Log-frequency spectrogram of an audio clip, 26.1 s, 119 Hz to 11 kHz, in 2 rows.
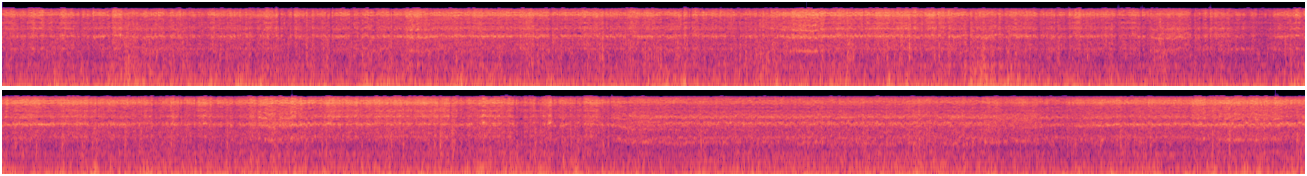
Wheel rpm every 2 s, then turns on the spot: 230, 230, 230, 230, 230, 230, 230, 230, 230, 210, 200, 210, 220.
none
